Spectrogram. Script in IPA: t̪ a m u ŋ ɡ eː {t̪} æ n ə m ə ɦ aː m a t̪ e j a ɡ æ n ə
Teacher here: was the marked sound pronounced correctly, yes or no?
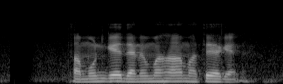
no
